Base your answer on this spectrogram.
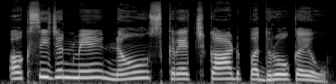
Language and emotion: Sindhi, neutral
